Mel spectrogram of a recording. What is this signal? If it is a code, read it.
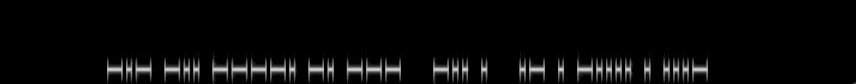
Morse code, heard as a keyed tone, about 25 wpm, 700 Hz. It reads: KD9NO DE AE6EV
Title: USA Callsign DE Callsign - 5 Characters - 25wpm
